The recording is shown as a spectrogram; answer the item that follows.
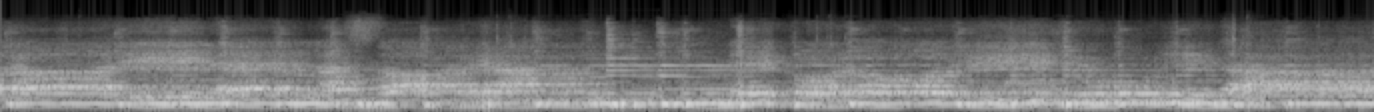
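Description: A large children's choir singing together in a song, with steady held low notes under the voices.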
